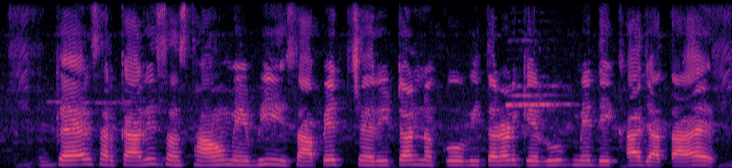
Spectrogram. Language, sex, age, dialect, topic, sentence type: Hindi, female, 51-55, Kanauji Braj Bhasha, banking, statement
